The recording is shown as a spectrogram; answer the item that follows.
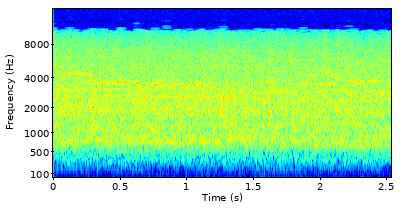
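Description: A large crowd at a Cleveland Indians playoff baseball game against the Red Sox roars and applauds in a dense, continuous wash of cheering with no pauses.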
